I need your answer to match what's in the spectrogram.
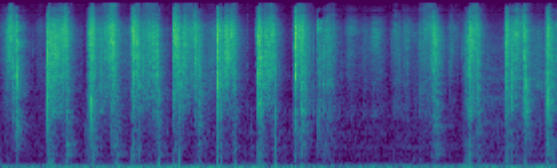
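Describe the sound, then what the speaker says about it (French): Tarot cards being shuffled by hand during a reading, a rapid series of crisp riffling bursts repeating steadily for several seconds, close and fairly loud with no talking. "moi je veux battre les cartes"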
